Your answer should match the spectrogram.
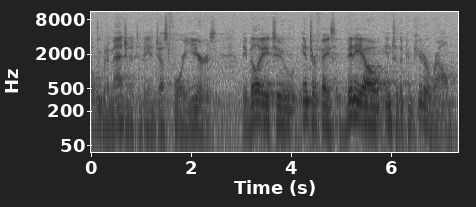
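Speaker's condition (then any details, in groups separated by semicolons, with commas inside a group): No condition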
